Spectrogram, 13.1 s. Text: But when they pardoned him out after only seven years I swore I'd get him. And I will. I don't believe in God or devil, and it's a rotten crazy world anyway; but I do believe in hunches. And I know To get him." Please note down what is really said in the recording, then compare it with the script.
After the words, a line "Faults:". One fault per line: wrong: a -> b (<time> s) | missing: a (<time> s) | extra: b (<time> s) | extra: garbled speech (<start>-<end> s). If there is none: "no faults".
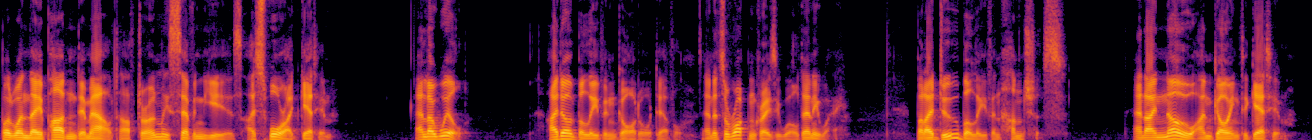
But when they pardoned him out after only seven years I swore I'd get him. And I will. I don't believe in God or devil, and it's a rotten crazy world anyway; but I do believe in hunches. And I know I'm going to get him."
Faults:
extra: I'm going (12.0 s)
